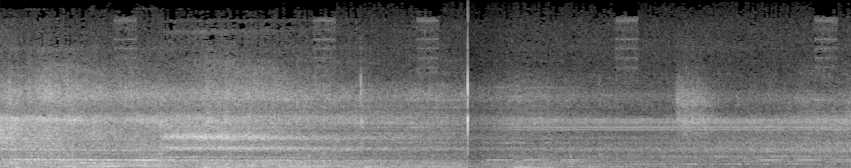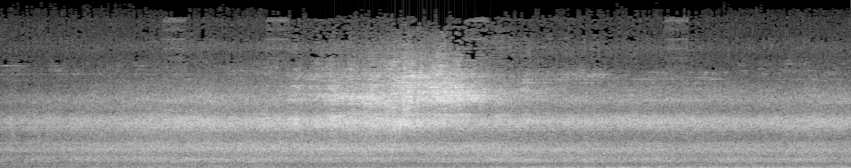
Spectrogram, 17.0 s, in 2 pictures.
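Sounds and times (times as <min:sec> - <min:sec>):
train running past: 0:00.0 - 0:17.0.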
